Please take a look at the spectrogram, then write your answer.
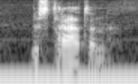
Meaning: to pave, to cover with stones
- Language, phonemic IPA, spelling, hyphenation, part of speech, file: Dutch, /bəˈstraːtə(n)/, bestraten, be‧stra‧ten, verb, Nl-bestraten.ogg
